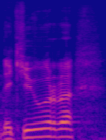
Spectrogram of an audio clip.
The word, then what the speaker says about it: The Cure: Lady Gaga, The Cure, l'ho detto bene, sì.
